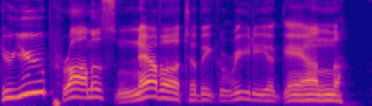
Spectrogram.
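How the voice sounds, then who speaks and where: A man performs a put-on character voice at medium pitch and a fairly slow pace. The recording is very clean, with a silent background. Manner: stern.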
